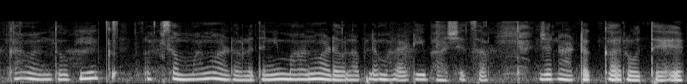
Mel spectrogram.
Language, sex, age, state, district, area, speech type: Marathi, female, 18-30, Maharashtra, Thane, urban, spontaneous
